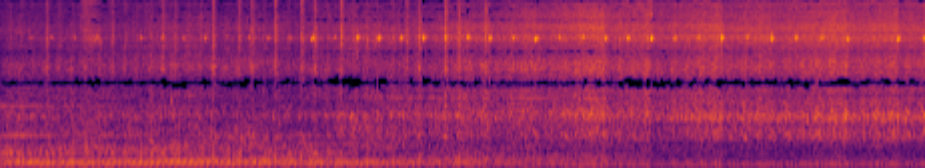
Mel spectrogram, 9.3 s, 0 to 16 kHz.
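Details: 1998 Trans Am V8 idling with a steady deep rumble and a regular knock about three beats a second, started recently.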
